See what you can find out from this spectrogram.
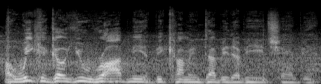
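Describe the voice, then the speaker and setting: A big vengeful wrestler, low threatening voice, game cutscene, loud noise behind. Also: male voice, animated, fairly quick. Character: big menacing vengeful male giant wrestler. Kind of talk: video game cutscene acting.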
